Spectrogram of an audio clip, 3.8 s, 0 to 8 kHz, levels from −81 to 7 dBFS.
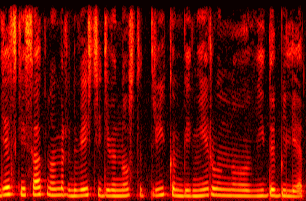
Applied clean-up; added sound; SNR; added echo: none; none; none; none.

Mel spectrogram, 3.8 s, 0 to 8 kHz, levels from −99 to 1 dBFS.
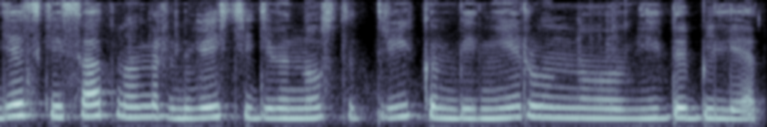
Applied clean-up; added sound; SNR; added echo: neural mask model Resemble Enhance denoiser.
